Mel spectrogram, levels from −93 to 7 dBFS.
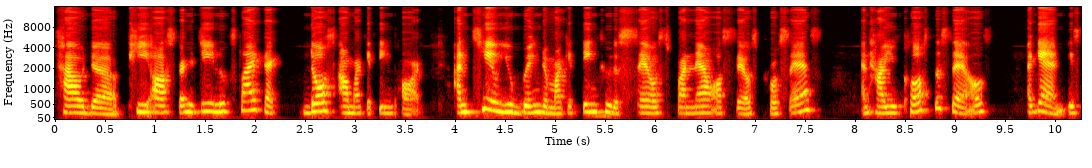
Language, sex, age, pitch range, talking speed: English, female, 10-29, 200-250 Hz, 180 wpm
